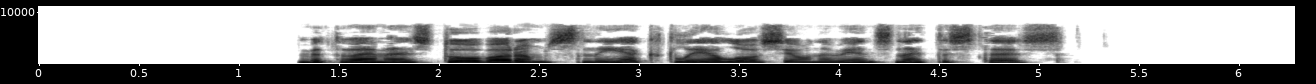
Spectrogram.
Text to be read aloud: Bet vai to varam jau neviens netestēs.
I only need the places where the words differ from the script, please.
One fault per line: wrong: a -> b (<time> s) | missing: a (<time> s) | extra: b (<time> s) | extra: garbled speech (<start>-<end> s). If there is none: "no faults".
extra: mēs (1.7 s)
extra: sniegt Lielos (2.7 s)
